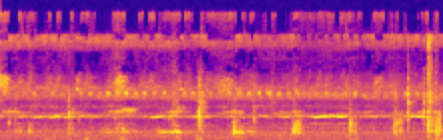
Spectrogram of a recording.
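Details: High, steady ringing trill of field crickets running through the whole stretch, broken by bright water splashes and droplet clinks every half second or so.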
